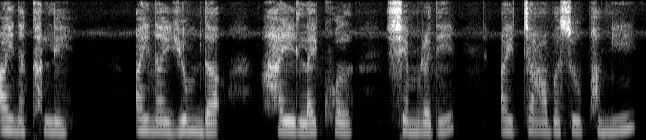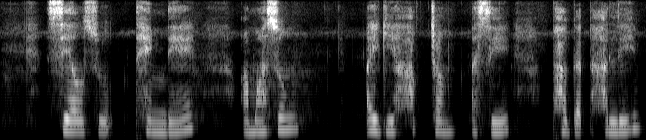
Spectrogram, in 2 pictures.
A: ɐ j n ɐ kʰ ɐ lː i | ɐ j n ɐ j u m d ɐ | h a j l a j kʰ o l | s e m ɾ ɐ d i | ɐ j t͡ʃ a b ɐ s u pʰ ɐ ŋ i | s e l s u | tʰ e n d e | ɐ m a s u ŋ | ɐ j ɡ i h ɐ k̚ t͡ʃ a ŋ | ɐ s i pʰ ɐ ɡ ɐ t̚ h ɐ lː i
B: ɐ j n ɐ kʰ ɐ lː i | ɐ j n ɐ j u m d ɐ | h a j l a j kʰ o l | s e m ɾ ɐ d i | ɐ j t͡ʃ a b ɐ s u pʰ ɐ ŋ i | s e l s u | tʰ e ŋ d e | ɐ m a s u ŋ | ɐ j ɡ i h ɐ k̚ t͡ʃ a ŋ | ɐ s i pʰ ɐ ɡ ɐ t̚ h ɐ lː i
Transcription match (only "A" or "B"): B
